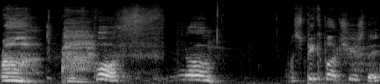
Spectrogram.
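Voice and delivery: crying voice. Eating a very hot chili with others: crying from chili heat. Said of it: "I'm actually crying".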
